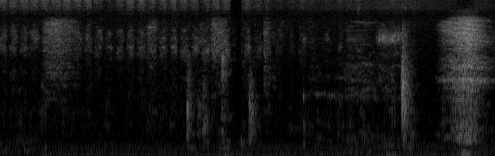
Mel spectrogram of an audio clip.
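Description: A hard pencil writes on paper in a few short scratchy strokes and taps, faint and close, with a quiet steady hum underneath and no talking.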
